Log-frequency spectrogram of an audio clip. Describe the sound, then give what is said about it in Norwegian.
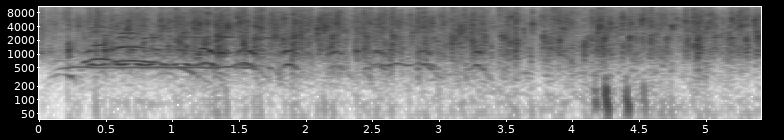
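An audience gives loud, sustained applause for a novelist being welcomed onto a literature programme. Dense clapping runs steadily throughout, with a voice briefly heard over it. “Gi Amalie Kasin Lerstang en kjempeapplaus.”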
